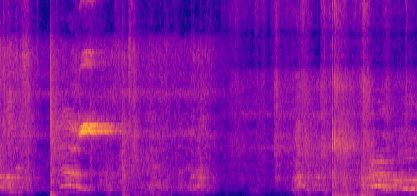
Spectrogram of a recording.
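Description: A volleyball is spiked with a sharp smack.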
